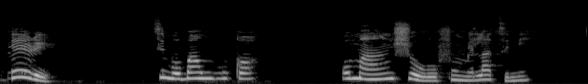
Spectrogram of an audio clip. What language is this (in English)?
Yoruba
